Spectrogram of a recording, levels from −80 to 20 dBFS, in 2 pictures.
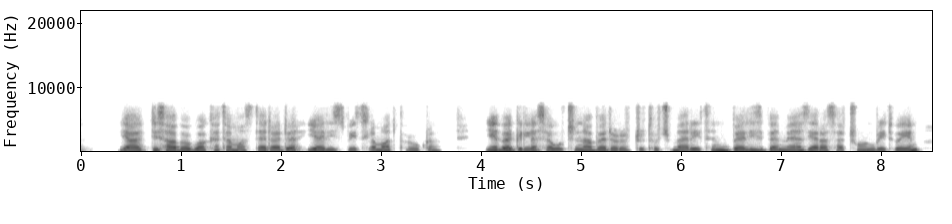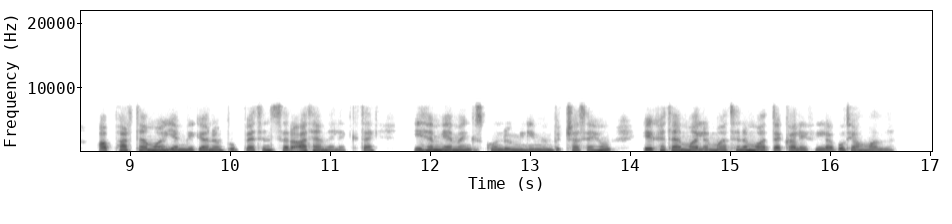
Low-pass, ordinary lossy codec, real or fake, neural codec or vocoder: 7.2 kHz; Opus, 32 kbps; fake; codec, 16 kHz, about 1 kbps, DyCAST, with the encoder's durations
